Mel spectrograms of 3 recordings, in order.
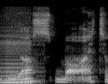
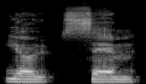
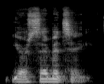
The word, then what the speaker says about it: Yosemite: OS X Yosemite, and that's actually the first time I've learned to pronounce Yosemite. I said Yosemite or something like that before, because I had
